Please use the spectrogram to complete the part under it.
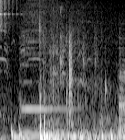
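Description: Horse hooves clop and a horse neighs in the Star Stable Online video game, with uneven hoof thuds and a whinny at moderate volume over a busy game soundscape.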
